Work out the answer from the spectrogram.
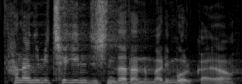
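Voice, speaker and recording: A male pastor preaching an earnest, emotional sermon that swells into loud, passionate outbursts. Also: fairly high pitch, big pitch swings, brisk. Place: church sanctuary. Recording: long hall reverb.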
